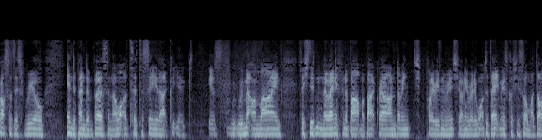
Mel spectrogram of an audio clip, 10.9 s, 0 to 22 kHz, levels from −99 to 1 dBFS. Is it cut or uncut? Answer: uncut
